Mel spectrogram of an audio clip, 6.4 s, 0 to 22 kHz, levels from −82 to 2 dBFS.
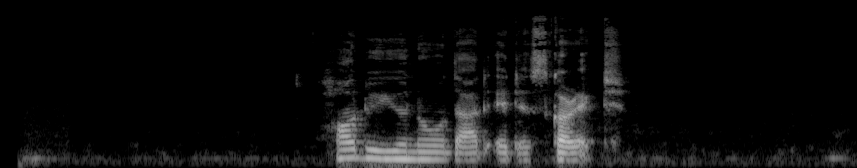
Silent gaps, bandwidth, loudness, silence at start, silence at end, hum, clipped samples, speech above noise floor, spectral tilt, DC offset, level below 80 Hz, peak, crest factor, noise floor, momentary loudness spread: none; 15.5 kHz; -28 LUFS; 0.25 s; 0.15 s; none; under 0.1%; 41 dB; -6 dB/octave; under 0.1%; -64 dBFS; -8 dBFS; 24 dB; -69 dBFS; 12 LU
